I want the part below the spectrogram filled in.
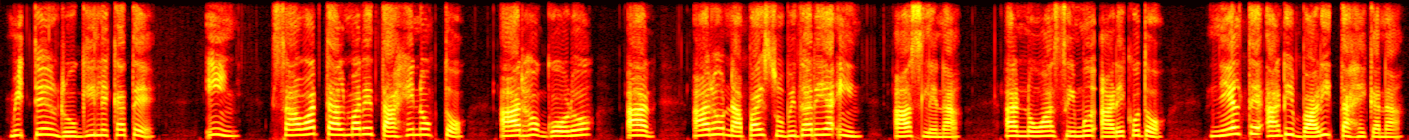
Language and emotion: Santali, sad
